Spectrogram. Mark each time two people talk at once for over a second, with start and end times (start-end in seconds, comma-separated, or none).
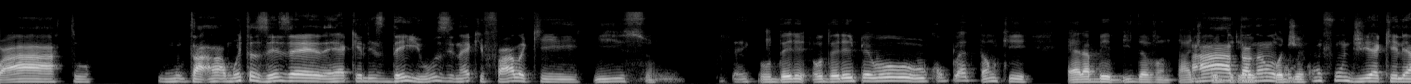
11.9-13.1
